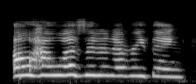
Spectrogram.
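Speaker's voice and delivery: high-pitched imitated eager question; acted perky curiosity; eager asking. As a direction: ask like a keen relative, voice lifted. Retells relatives asking eagerly.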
